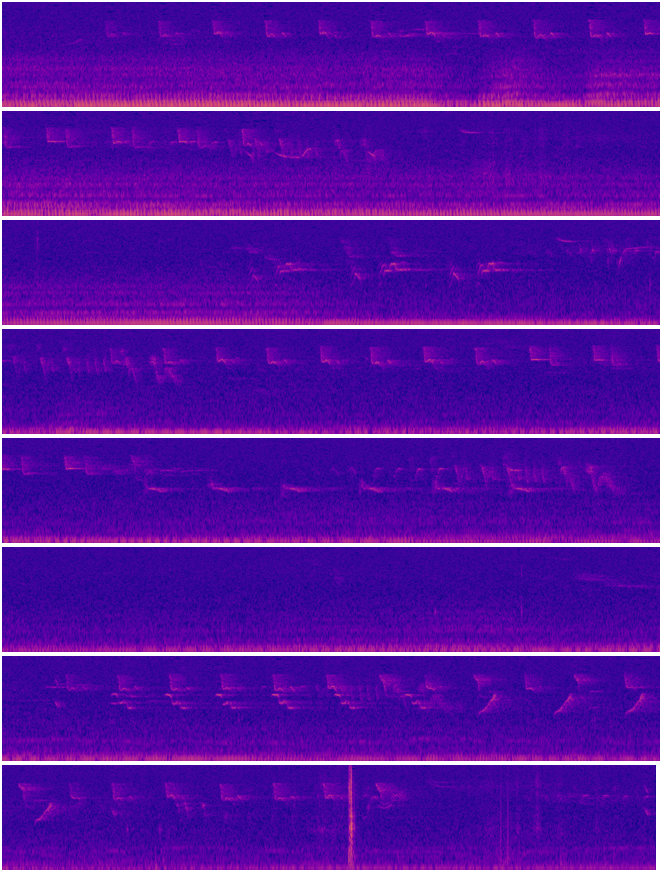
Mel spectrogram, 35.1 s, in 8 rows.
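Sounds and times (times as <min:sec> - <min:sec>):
small birds chirping: 0:00.0 - 0:09.2, 0:10.0 - 0:22.1, 0:23.8 - 0:35.0.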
